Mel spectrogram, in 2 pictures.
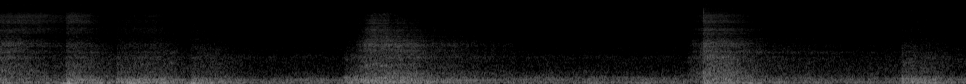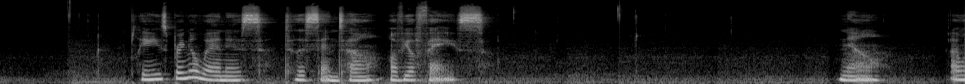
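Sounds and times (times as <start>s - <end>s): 
faint steady low hum: 0.0s - 19.3s
deep breaths in and out through the nose during a sleep meditation: 3.5s - 5.5s, 6.9s - 9.1s
speech: 11.1s - 14.6s, 18.1s - 18.5s.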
